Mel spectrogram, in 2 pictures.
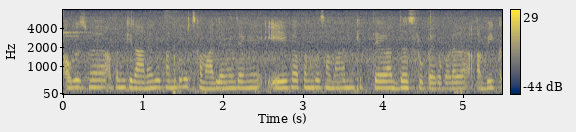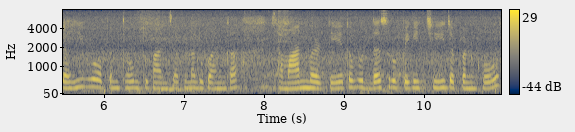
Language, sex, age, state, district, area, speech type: Hindi, female, 18-30, Madhya Pradesh, Harda, urban, spontaneous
